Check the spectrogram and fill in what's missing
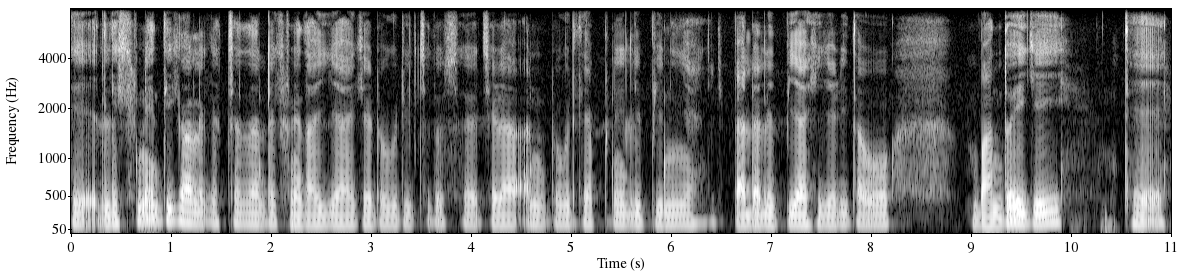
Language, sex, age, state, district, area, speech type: Dogri, male, 30-45, Jammu and Kashmir, Udhampur, rural, spontaneous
